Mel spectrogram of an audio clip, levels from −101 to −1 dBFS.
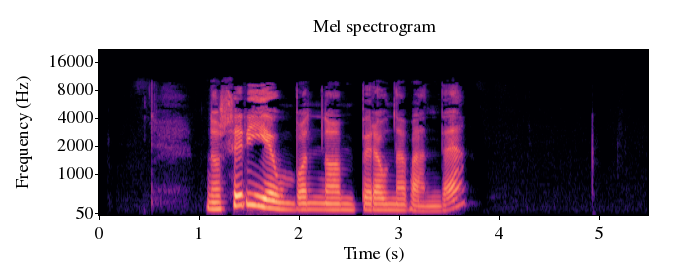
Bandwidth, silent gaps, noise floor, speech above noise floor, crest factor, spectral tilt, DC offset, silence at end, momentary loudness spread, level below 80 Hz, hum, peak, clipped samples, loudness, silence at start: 10 kHz; none; -83 dBFS; 62 dB; 22 dB; -4.5 dB/octave; under 0.1%; 1.85 s; 12 LU; -76 dBFS; none; -2 dBFS; under 0.1%; -22 LUFS; 1.05 s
